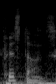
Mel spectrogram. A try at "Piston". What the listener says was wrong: Yeah, no, but it sounds like you're saying Piss Stone.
